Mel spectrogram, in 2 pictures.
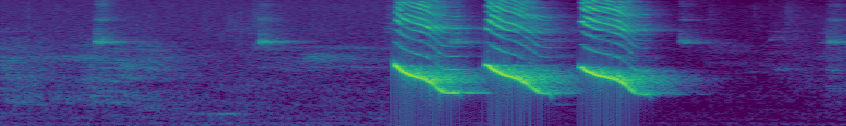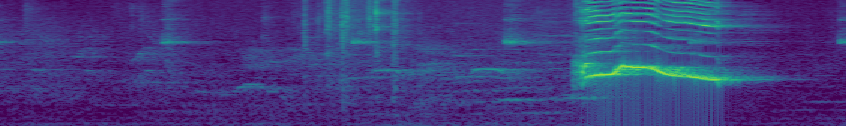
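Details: Black-throated laughingthrush with a long, ringing forest-style song meant to stimulate pet birds: three loud, fast, downward-slurred whistles in quick succession, a pause with faint chirps, then a longer wavering whistled phrase.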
